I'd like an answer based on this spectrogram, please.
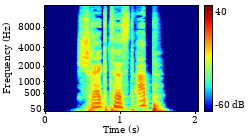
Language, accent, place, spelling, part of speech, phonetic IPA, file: German, Germany, Berlin, schrecktest ab, verb, [ˌʃʁɛktəst ˈap], De-schrecktest ab.ogg
- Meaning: inflection of abschrecken: 1. second-person singular preterite 2. second-person singular subjunctive II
